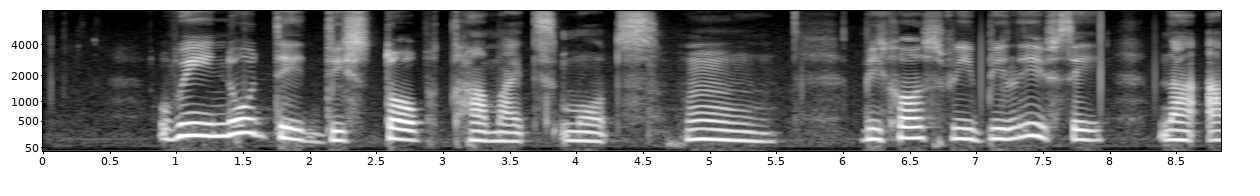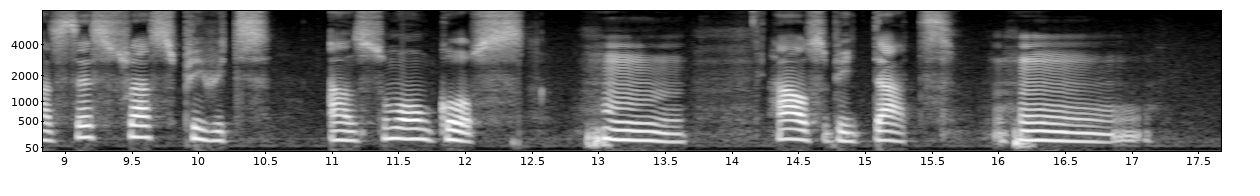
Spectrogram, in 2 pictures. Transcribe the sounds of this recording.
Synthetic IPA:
winodedistɔptʰamaɪtmɔtsh̩ | bikʰɔswibiliv̥senaʔãnsɛstɹalspʰiɹit | ãnsmɔlɡɔs | h̩ | hawsbidat̩ | h̩

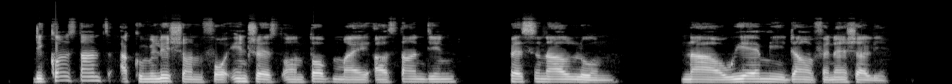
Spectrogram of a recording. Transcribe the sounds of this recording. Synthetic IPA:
dikɔ̃nstãntakjumuleʃɔ̃nfɔʔĩntɹɛstɔ̃ntɔp̚maɪaʊtstãndĩŋ | pɛsɔnalːõnː | awɛmidãʊ̃nfaɪnãnʃali

